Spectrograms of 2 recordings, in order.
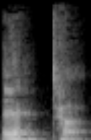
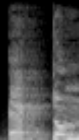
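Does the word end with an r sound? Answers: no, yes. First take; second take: no; yes. First: The word ends in an uh vowel, no r. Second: The word ends with a clear r sound. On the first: The speaker calls it right. "বলবেন একটা" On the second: The speaker calls it wrong. "অ্যাক্টর না"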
